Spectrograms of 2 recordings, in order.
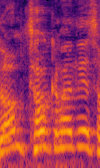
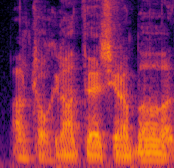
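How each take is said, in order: First: Clearly higher voice on I'm talking like this; higher pitched. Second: Lower, relaxed everyday voice; just talk in your own low register; normal low voice. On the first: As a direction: lift the whole line up high. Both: Shown as a demonstration. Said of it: "I'm more higher pitched".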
